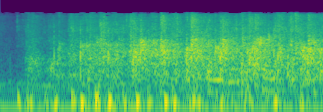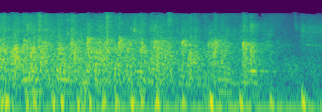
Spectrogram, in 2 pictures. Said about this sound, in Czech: Takže já myslím, že my velcí zastupitelé můžeme poděkovat aspoň tím, že dětským zastupitelům asi zatleskáme, že jo?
